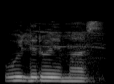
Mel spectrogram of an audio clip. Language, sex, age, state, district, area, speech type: Kashmiri, female, 45-60, Jammu and Kashmir, Ganderbal, rural, spontaneous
